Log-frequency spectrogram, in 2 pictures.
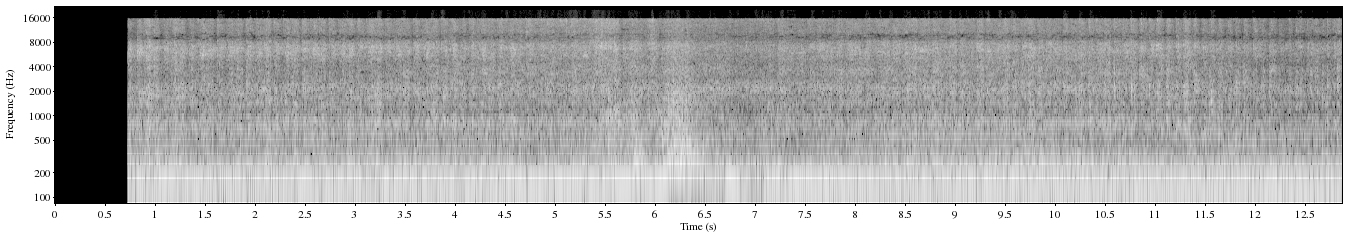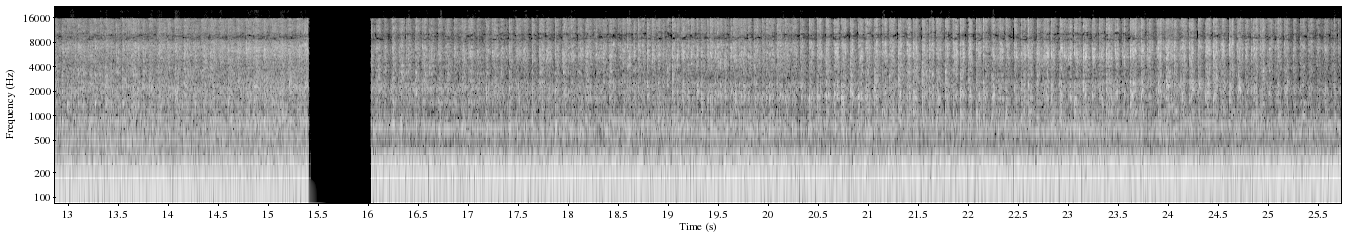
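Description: A 350 Oldsmobile V8 runs in a car with a loud, steady engine drone for the whole stretch, broken only by one brief cut.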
